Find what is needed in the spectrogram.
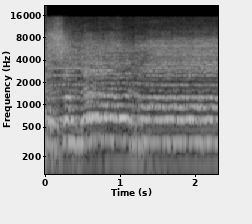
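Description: Sufi devotional kalam sung by voices together over a steady low drone; a new phrase begins right at the start, held and gently wavering.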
